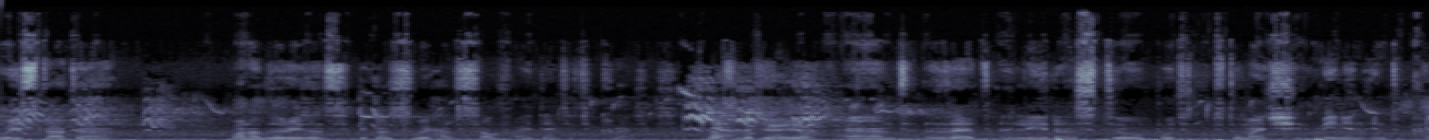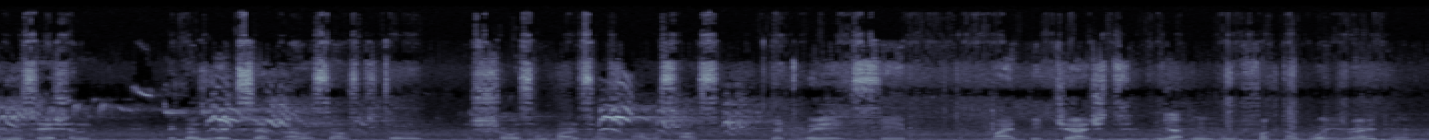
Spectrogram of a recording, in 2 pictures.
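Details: Adult who stutters and who learned stuttering-modification techniques such as cancellation from a speech therapist; stuttering.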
